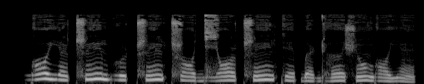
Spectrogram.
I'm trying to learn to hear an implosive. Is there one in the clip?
yes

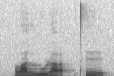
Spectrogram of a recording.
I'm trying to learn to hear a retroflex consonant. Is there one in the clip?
yes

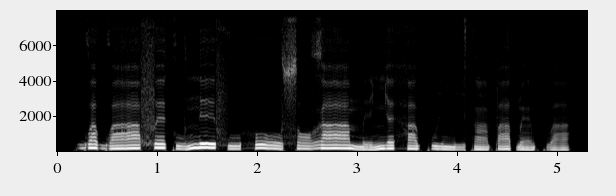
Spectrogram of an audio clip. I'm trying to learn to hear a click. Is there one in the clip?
no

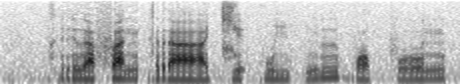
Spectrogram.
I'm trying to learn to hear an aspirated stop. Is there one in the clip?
yes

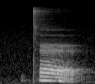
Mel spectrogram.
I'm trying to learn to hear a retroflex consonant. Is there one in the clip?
no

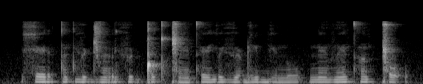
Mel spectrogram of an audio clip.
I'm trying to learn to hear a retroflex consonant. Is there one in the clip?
yes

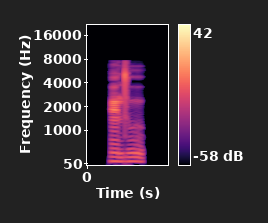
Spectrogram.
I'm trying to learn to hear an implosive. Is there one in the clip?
no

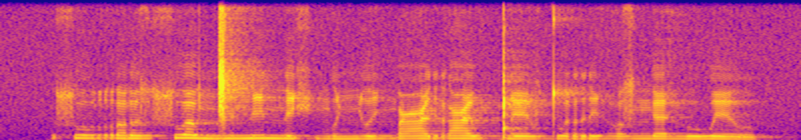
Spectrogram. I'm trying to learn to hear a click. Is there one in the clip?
yes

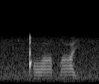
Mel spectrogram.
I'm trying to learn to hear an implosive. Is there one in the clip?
no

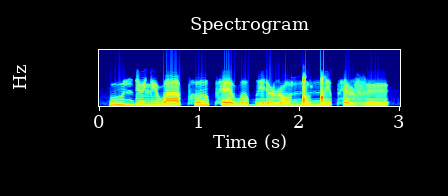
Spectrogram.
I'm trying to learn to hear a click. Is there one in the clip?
yes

